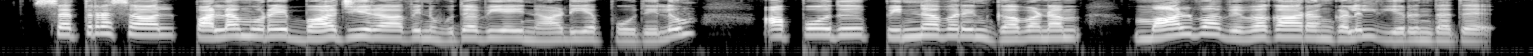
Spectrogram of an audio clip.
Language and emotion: Tamil, neutral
